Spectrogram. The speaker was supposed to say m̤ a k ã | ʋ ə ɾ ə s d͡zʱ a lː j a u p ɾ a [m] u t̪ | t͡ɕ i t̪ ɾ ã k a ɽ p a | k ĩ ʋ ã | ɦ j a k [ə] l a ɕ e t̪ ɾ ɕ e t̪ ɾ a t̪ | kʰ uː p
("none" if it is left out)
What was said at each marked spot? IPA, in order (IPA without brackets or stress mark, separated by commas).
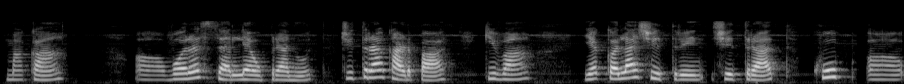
n, ə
